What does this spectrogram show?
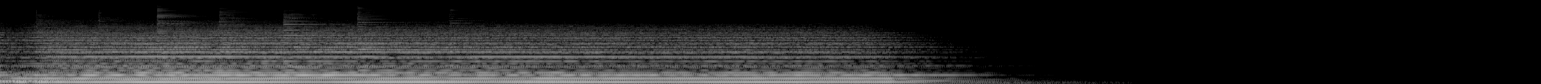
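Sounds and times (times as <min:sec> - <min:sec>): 
organ concerto adagio: 0:00.0 - 0:10.2.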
